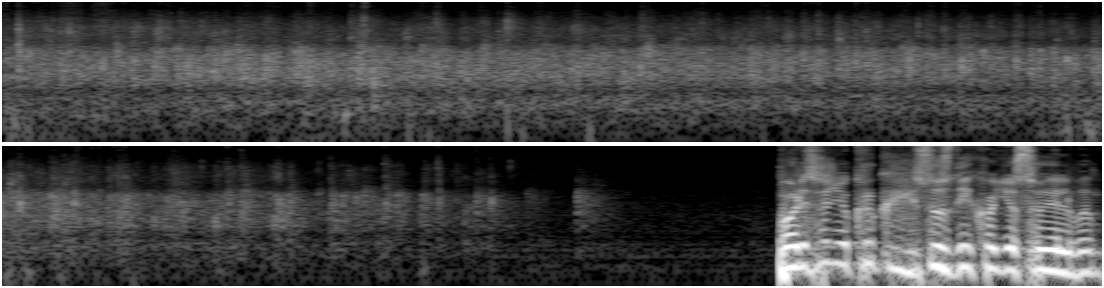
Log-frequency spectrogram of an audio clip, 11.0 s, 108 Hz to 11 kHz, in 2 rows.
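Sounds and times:
audience applauding: 0.0s - 8.6s
speech: 9.4s - 10.9s.

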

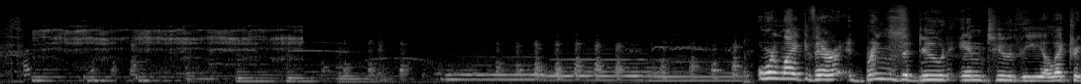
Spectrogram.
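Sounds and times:
musical backing of sustained shifting tones: 0.0s - 7.4s
chicken clucking: 0.0s - 7.6s
speech: 0.3s - 5.6s, 7.6s - 10.7s.

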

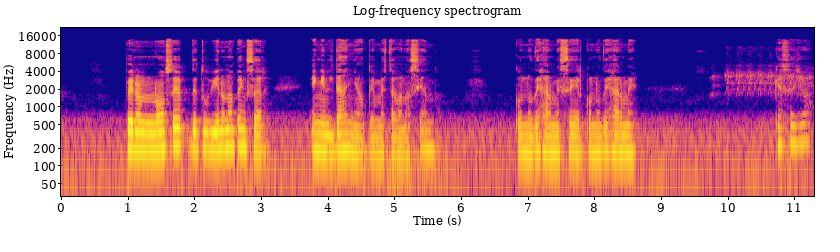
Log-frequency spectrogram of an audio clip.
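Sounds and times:
low rumble: 0.0s - 11.2s
speech: 1.0s - 3.2s, 3.8s - 5.7s, 6.8s - 8.7s, 10.8s - 11.2s
birds chirping: 9.6s - 11.2s.

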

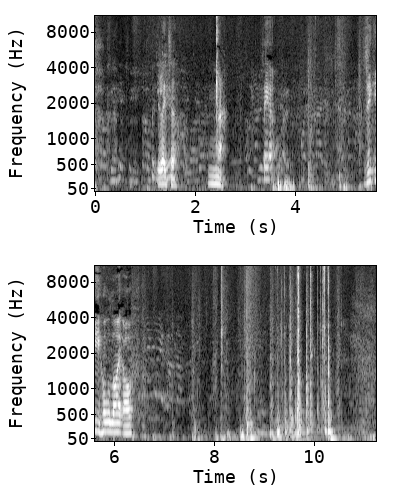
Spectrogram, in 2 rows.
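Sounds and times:
shuffling: 0.0s - 9.6s
speech: 0.3s - 2.7s, 3.3s - 4.0s, 5.4s - 6.6s
front door opening and closing: 9.2s - 10.8s
front door latch and frame clunks and rattles: 9.3s - 10.6s.

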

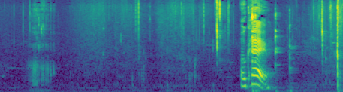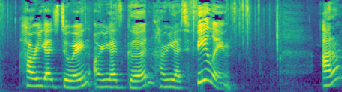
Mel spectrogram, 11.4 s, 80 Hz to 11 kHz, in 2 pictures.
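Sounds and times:
soft wet mouth sounds: 0.4s - 1.0s
person sipping grape juice: 0.4s - 4.0s, 5.0s - 5.6s
speech: 4.0s - 4.7s, 6.2s - 9.7s, 11.1s - 11.4s.

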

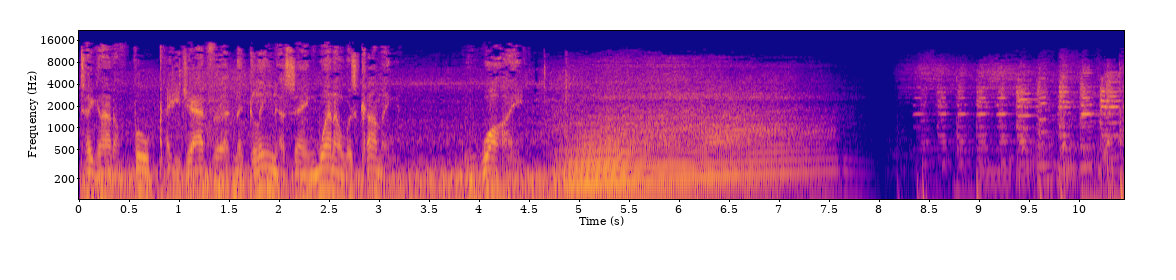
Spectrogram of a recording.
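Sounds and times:
speech: 0.0s - 4.9s
taxi engine droning and revving: 0.2s - 8.0s.

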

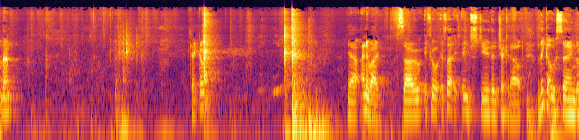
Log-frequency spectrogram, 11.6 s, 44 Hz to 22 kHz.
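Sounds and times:
speech: 0.0s - 0.4s, 3.8s - 4.3s, 6.9s - 11.5s
door being pulled open: 2.2s - 2.9s, 5.6s - 6.6s
door slamming shut with a heavy thud: 5.6s - 6.6s.

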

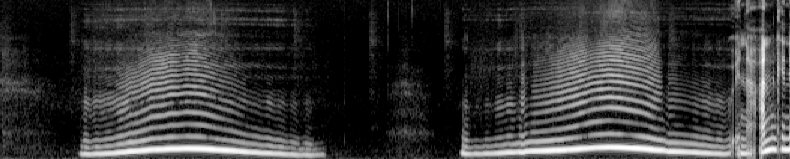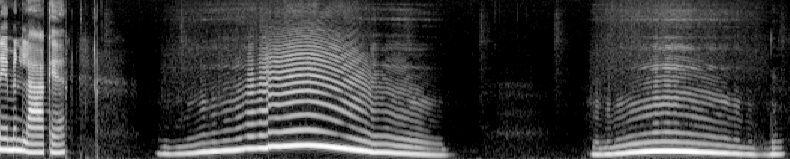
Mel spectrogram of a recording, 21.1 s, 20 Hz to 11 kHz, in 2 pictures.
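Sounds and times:
short breath: 0.0s - 0.7s, 5.2s - 5.8s, 11.6s - 12.4s, 17.0s - 17.9s
speech: 1.0s - 1.4s, 10.2s - 11.5s
voice siren glides hummed through a drinking straw: 1.0s - 4.4s, 6.1s - 9.8s, 12.6s - 16.6s, 18.4s - 21.0s.

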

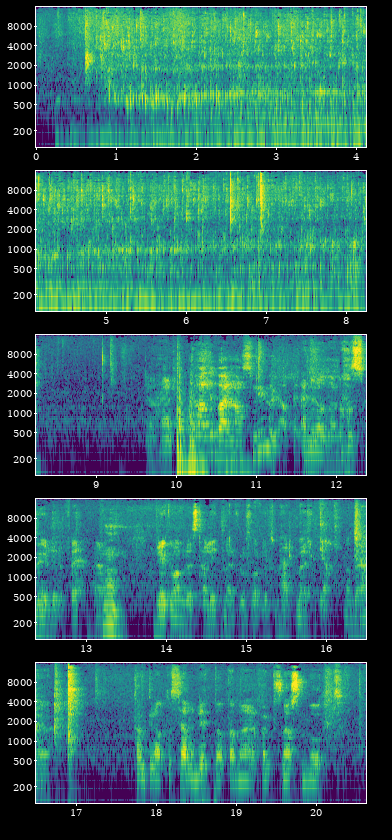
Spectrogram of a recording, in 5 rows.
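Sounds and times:
hot water pouring over crowberries in a cup: 0.2s - 8.3s
speech: 10.5s - 16.9s, 17.8s - 20.4s.

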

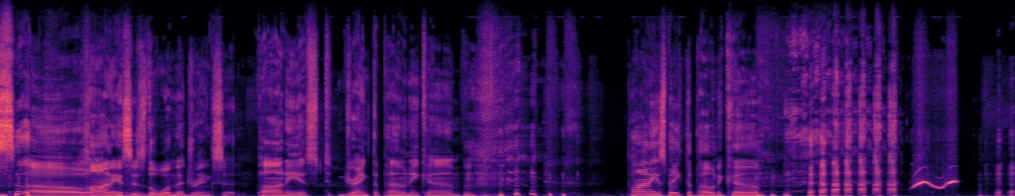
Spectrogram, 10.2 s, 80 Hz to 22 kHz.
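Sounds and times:
speech: 0.0s - 5.6s, 6.3s - 9.0s
laughter: 4.7s - 5.8s, 7.6s - 10.1s
person whistling to call a horse: 9.1s - 9.6s.

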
